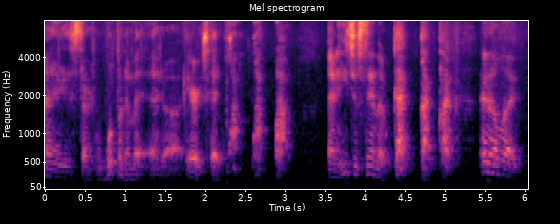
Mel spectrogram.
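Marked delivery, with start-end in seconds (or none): 2.3-3.1 voiceless, percussive whop sounds; imitated thwacks. Imitates candy bars hitting head. 4.4-5.1 short voiceless percussive hits; imitated smacks. Imitates repeated hits on head.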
